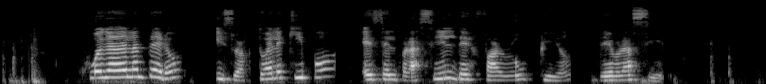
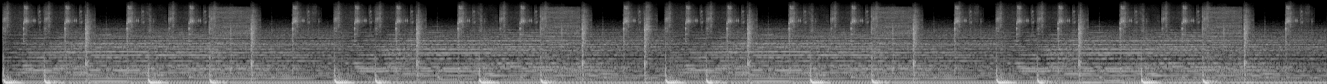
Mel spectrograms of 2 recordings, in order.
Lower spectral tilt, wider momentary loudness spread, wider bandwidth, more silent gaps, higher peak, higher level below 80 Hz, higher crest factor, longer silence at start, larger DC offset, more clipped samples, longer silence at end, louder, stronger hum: about the same, -4.5 dB/octave vs -3.5 dB/octave; first, 19 LU vs 5 LU; second, 15 kHz vs 19.5 kHz; first, 0.58-0.65 s, 0.71-0.75 s, 3.43-3.58 s, 5.73-5.91 s vs none; about the same, -2 dBFS vs 0 dBFS; second, -56 dBFS vs -22 dBFS; about the same, 18 dB vs 16 dB; about the same, 0.1 s vs 0 s; neither; neither; first, 1.05 s vs 0 s; about the same, -18 LUFS vs -18 LUFS; neither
